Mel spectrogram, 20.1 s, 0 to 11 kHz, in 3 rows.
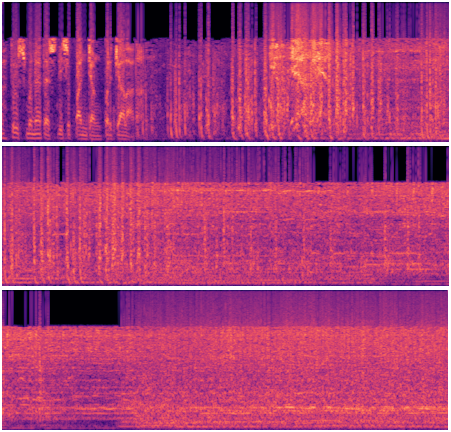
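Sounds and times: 
speech: 0.0s - 2.3s, 4.0s - 5.3s
horse hooves clip-clopping on hard ground while riding: 1.8s - 14.4s
low rumble: 2.1s - 20.0s.

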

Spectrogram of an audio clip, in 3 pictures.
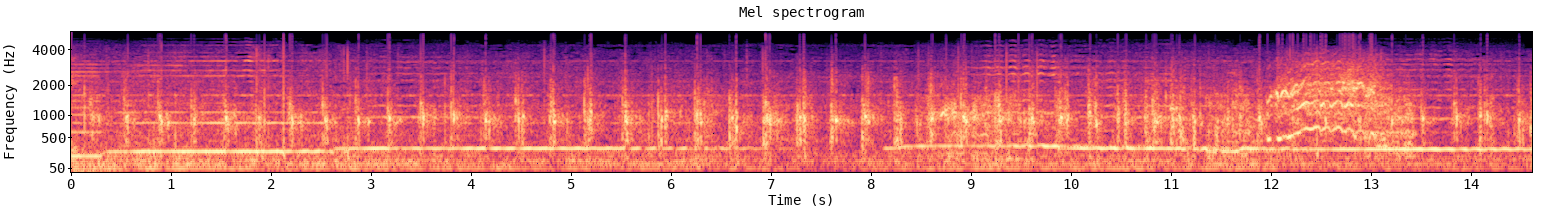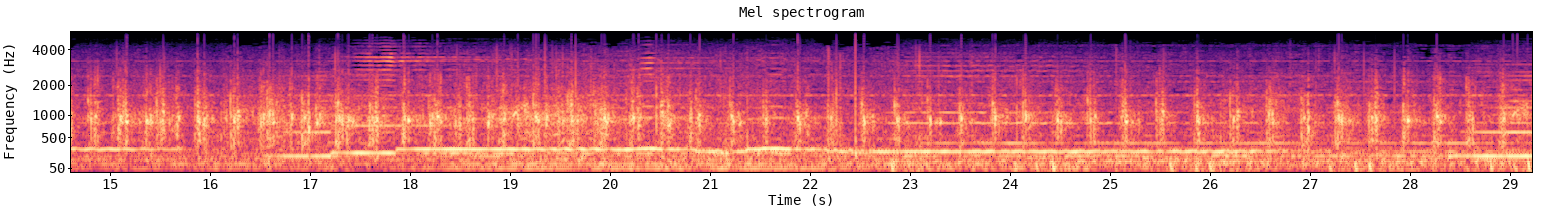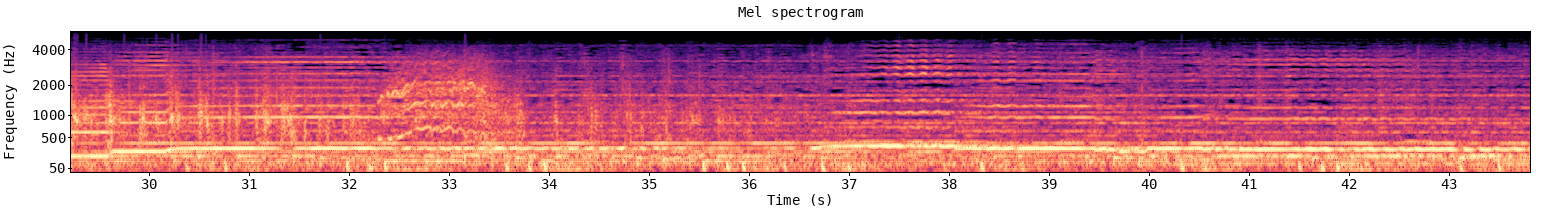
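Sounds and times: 
horse hooves clip-clopping while walking slowly: 0.0s - 43.8s
horse neighing or whinnying: 8.2s - 14.3s, 28.4s - 33.9s.

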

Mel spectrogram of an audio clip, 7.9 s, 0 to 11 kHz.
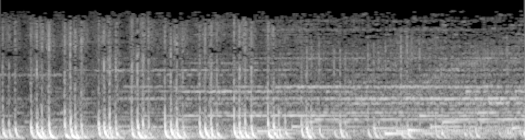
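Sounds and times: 
horse galloping hoofbeats: 0.0s - 7.7s.

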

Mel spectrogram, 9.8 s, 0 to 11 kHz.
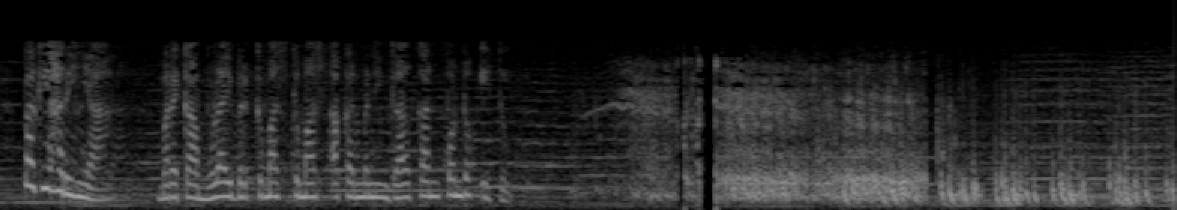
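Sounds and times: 
speech: 0.3s - 4.4s
two ridden horses whinnying loudly: 4.9s - 9.4s
hooves clattering in a galloping rhythm along a tree-lined footpath: 4.9s - 9.7s.

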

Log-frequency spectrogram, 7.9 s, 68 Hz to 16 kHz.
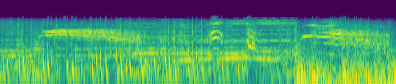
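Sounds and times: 
horse hooves clattering: 0.0s - 7.8s
horse neighing loudly: 0.8s - 2.9s, 6.0s - 7.8s.

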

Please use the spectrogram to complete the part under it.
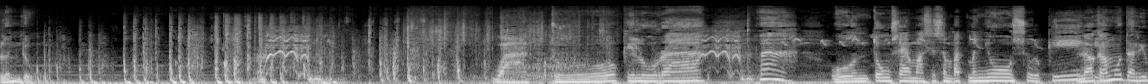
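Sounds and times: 
speech: 0.0s - 0.6s, 6.2s - 11.4s
horse hooves clip-clopping on a hard road: 0.3s - 6.2s
horse carrying a rider neighing: 2.3s - 3.6s, 6.8s - 8.0s.

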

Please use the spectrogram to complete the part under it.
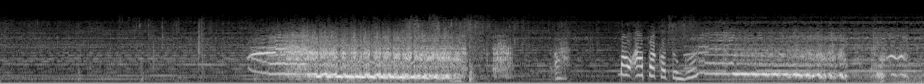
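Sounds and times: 
horse neighing: 2.5s - 5.2s, 6.9s - 9.2s
speech: 6.7s - 8.3s.

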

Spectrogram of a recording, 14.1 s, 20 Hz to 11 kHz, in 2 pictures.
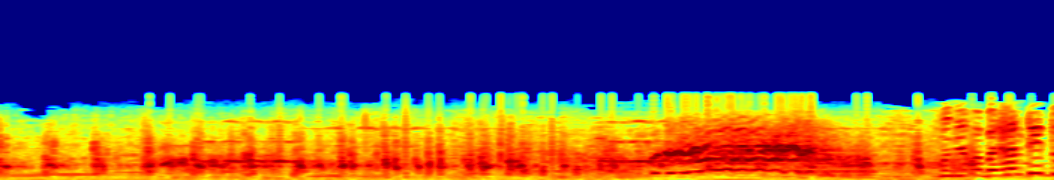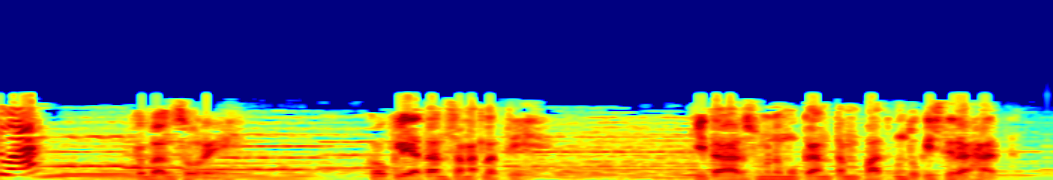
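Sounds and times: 
horse hooves clip-clopping in a village: 0.0s - 7.0s
horse neighing loudly as reins are pulled: 1.0s - 6.2s
speech: 8.1s - 8.7s, 9.6s - 10.8s, 11.7s - 13.9s.

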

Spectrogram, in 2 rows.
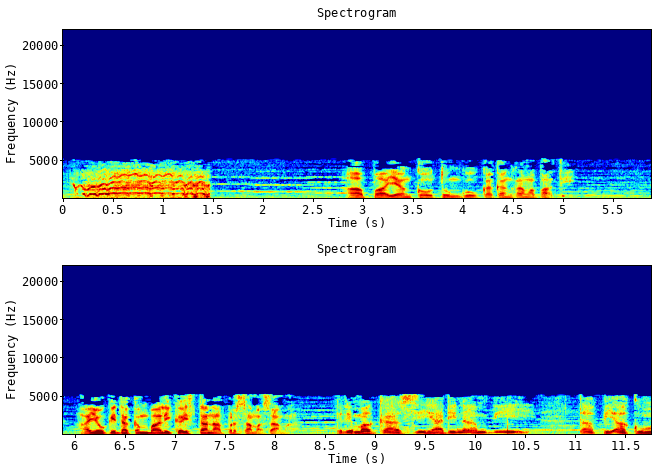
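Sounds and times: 
horse whinnying: 0.0s - 1.5s
speech: 2.9s - 5.2s, 6.0s - 11.7s.

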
